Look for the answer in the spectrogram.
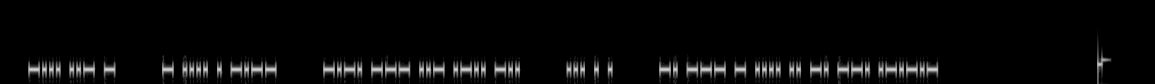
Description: Morse code, heard as a keyed tone, about 36 wpm, 700 Hz. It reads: BUT THEY COULD SEE NOTHING.
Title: 2x Word-Spacing - Sentences from Top 500 Words - 35wpm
